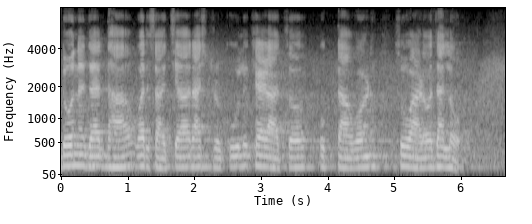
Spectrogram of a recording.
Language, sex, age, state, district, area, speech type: Goan Konkani, male, 18-30, Goa, Quepem, rural, read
